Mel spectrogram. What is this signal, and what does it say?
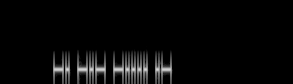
Morse code, heard as a keyed tone, about 40 wpm, 700 Hz. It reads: NK6A
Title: NA SOTA Chaser Callsigns 40wpm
